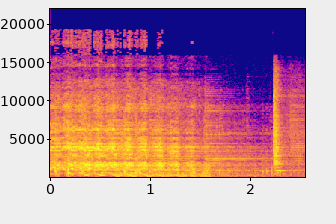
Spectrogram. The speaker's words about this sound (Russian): А спустя еще час услышал младший сын падишаха, как содрогнулись небеса. Земля начала ходить ходуном, послышался топот копыт, громкий, как раскаты грома, видит джигит. Скачет пегий жеребец в 60 обхватов.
